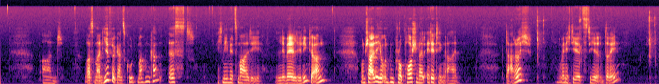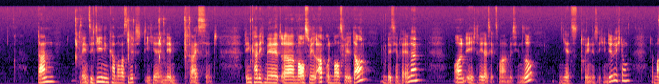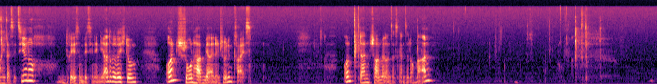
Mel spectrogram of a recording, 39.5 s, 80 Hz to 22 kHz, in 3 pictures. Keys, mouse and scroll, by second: 0.8-1.2 scroll up 1, 2.5-2.9 scroll down 1, 6.4 right click, 10.6 click, 13.4 g, 18.4 g, 19.6 r, 27.8 click, 28.6 right click, 29.2 r, 32.9 click, 36.3 KP_0, 38.2 click.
